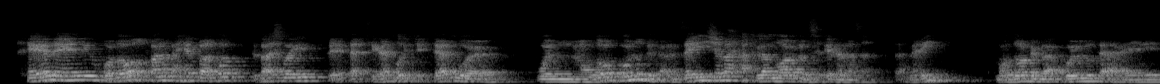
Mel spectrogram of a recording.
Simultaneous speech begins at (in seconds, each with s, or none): none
